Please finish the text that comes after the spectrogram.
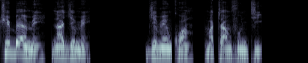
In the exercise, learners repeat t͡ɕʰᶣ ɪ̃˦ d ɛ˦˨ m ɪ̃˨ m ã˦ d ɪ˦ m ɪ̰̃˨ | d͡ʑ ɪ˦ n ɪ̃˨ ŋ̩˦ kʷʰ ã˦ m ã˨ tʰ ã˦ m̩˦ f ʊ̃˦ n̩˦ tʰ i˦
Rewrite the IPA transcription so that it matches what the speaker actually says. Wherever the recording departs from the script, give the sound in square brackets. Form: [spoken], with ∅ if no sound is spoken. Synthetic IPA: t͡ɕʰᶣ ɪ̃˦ [b] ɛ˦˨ m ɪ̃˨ [n] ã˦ [d͡ʑ] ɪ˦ m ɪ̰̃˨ | d͡ʑ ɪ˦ [m] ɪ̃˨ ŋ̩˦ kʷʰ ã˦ m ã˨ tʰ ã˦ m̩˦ f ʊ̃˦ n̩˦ tʰ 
